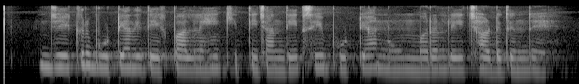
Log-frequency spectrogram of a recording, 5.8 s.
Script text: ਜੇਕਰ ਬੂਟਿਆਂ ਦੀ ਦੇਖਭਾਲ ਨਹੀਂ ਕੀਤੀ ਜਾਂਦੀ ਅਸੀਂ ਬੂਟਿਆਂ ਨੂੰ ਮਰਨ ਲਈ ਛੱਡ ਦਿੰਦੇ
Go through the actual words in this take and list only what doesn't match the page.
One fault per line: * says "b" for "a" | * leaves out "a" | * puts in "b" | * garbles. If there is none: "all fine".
all fine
